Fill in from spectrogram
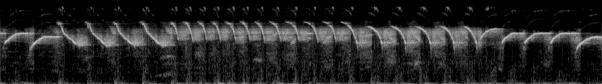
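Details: Canary song offered as an 'isian' (fill-in) recording to prompt lazy, silent canaries into singing; a loud, continuous rolling run of rapid whistled sweeps, each sliding down and back up, strung together almost without pause.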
